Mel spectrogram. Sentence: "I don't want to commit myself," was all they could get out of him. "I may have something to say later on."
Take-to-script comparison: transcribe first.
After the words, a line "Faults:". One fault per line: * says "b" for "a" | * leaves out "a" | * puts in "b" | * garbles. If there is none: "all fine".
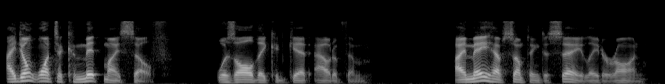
"I don't want to commit myself," was all they could get out of them. "I may have something to say later on."
Faults:
* says "them" for "him"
